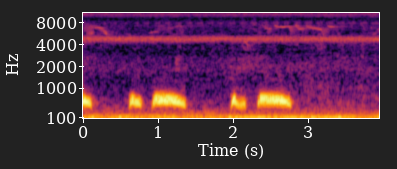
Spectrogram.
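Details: Low dove coos, each phrase a short double note and a longer held note, two and a half phrases in four seconds over a quiet steady high-pitched whine.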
